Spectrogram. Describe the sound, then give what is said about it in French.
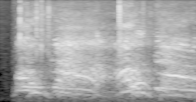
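Chanting crowd performing a Maori haka as a solemn tribute to attack victims in New Zealand: loud, forceful shouted phrases from many voices in short bursts separated by brief pauses, starting abruptly after a moment of silence. “Un haka maori pour rendre hommage aux victimes et leur souhaiter bonne chance dans l'au-delà.”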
